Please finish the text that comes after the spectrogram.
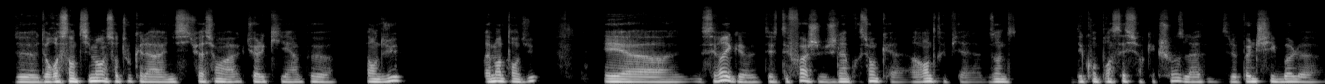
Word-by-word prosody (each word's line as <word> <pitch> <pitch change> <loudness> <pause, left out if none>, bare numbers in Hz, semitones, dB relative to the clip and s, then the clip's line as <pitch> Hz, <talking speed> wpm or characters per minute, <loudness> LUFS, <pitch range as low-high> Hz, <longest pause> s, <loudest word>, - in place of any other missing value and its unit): de 115 -2 +2
de 115 - -1
ressentiment 135 +5 +6
surtout 135 +2 -2
qu'elle 135 -2 -2
a 120 -1 0
une 120 +1 0
situation 125 +3 -1
a - - 0
actuelle 125 0 -3
qui 120 0 -7
est - - -4
un 115 +1 -5
peu, 120 -1 -3
heu, - - -10 0.3
tendue, 135 +7 +3 0.8
vraiment 140 +3 +6
tendue 135 +5 -1 0.6
et 130 -1 +6
heu, 115 -1 0 0.2
c'est 120 - -5
vrai 185 +3 +6
que 110 -3 -4
des 120 - -4
des 120 +3 -7
fois 170 +6 +2
j 125 -4 -2
j'ai 110 +4 -3
l'impression 130 +4 +1
qu'elle 110 -5 -14
rentre 130 +4 +1
et - - -12
puis 110 - -17
elle 105 -1 -13
a 110 - -23
besoin 115 +4 -1
de 120 -2 -2 0.6
décompenser 125 +1 -1
sur 125 -2 -5
quelque 125 - -13
chose. 155 -3 -2
Là, 115 -1 -3 0.2
c'est 110 - -17
le - - -2
punching 130 0 +1
ball, 125 0 +1
heu, 110 -1 -5
125 Hz, 215 wpm, -21 LUFS, 115-130 Hz, 0.8 s, ressentiment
